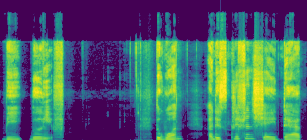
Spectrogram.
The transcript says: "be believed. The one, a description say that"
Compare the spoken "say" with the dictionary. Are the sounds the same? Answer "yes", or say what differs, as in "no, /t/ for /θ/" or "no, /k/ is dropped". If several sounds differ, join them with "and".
no, /ʃ/ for /s/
